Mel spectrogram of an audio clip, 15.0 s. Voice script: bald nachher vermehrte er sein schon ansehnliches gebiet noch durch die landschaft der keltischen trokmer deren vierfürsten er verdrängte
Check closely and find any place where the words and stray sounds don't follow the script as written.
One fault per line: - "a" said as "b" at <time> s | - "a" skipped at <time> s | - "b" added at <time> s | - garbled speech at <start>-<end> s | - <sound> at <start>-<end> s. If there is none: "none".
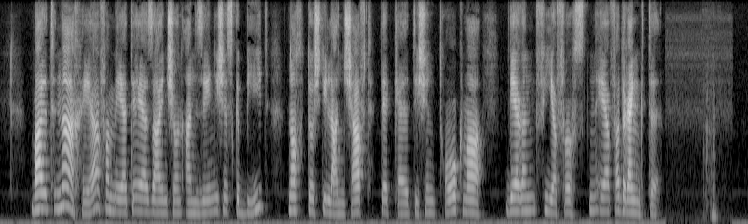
- sneeze at 14.0-14.4 s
